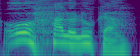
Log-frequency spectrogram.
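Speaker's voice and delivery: put-on a startled old fish greeting; lightly voiced neighbor. A narrator's reading. Neighbor recovering from a fright, flustered hello.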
